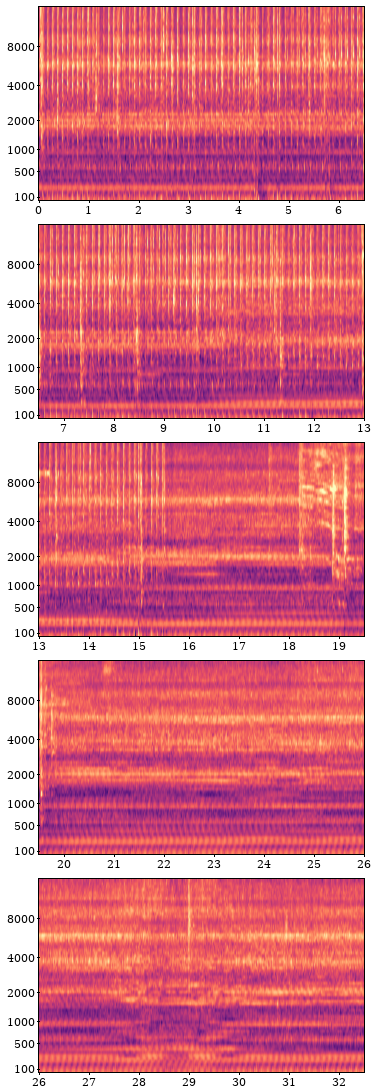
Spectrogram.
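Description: Air compressor running steadily with a low hum while a crusher's punch is forced through a desktop hard drive. The drive's metal casing crackles and snaps with many small clicks for about the first half, then the machine sound goes on evenly.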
